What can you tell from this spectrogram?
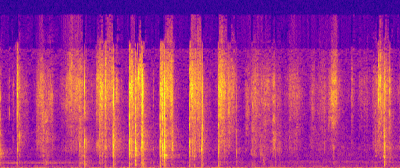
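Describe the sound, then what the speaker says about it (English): Close, steady riffling and slapping of a deck of tarot cards being shuffled, a dense run of quick papery flicks with no talking. "I'm gonna shuffle them one more time."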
